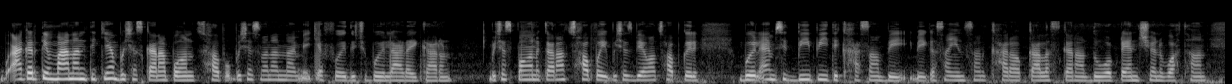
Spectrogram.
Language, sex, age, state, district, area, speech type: Kashmiri, female, 30-45, Jammu and Kashmir, Srinagar, urban, spontaneous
